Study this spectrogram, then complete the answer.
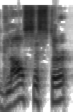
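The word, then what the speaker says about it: Gloucester: domicile je vais mettre l'équipe bis comme ça prononcer glester ouais alors glest c'est une ville du sud-ouest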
